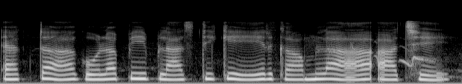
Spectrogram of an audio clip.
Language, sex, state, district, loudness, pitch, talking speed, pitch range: Bengali, female, West Bengal, Cooch Behar, -14 LUFS, 235 Hz, 80 wpm, 225-250 Hz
